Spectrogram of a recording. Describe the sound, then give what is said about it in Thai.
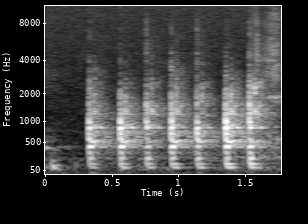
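A hungry child knocks on the mother's bedroom door around midnight, seven quick, evenly spaced raps in a steady rhythm, fairly loud, with no voices. “ปรากฏแม่ก็ไม่ลุกอีก แม่หลับสนิทเลยเหนื่อยมาก ทำงานมาทั้งวันเหนื่อยมาก คุณพ่อก็หลับสนิท เคาะประตูก็ไม่ได้ยิน”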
